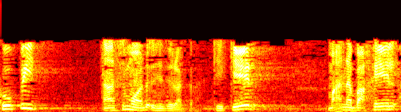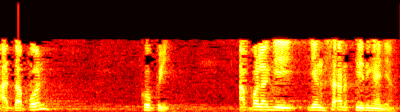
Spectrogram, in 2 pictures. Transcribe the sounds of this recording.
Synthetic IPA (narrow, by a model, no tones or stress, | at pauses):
kupi | asəmuadoʔsit̪ula̰kakikɪr | ma̰ʔnabahɪla̰t̪awpʊn | kupi | apalaɡijaŋsəərt̪idəŋanɲa̰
